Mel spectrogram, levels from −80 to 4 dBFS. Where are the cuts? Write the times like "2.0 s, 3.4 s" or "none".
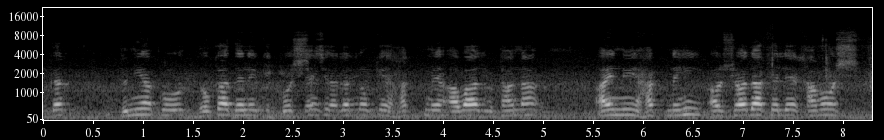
2.7 s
